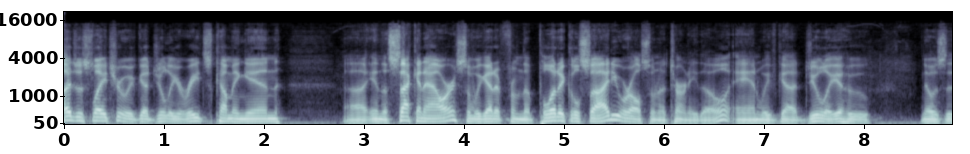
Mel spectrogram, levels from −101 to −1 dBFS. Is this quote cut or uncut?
uncut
